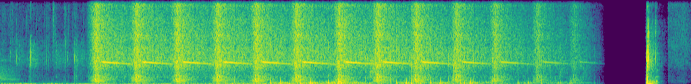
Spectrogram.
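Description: Fireworks pop and crackle in quick, even bursts.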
